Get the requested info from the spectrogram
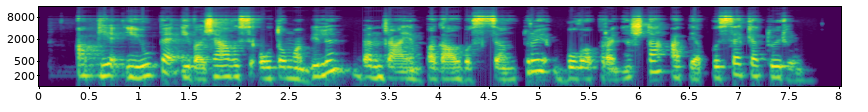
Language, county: Lithuanian, Tauragė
